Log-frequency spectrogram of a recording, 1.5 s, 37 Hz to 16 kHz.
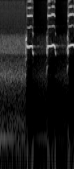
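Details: Bald eagles at the West End nest, filmed by a live nature cam on 7 July 2023 at 06:21 in the morning: three sharp, high, clipped notes in quick succession over a low steady hum.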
